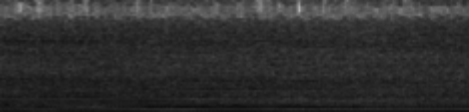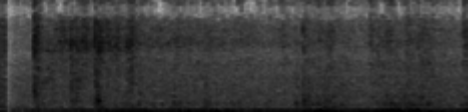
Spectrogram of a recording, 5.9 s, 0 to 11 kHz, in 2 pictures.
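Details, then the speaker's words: Restored Vauxhall Corsa B with rebuilt C20XE engine on carburettors, on the dyno after carb tuning: a steady, even note swells smoothly under load with no popping or misfire; no leaks or problems, 210 horsepower as expected. "The car's done us proud. No leaks, no problems. I'm well happy. It has made 210 horsepower, which is what we expected."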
